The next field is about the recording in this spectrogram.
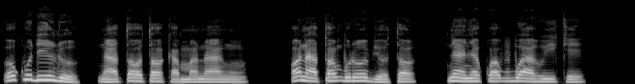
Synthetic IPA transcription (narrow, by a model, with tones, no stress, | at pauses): o˦kʷu˦dɪ˨n̩˦ɾo˨na˨a˨tɔ˦ʊ˨tɔ˦ka˨m̩˦ma˦nʊ˦a˦ŋʊ˦ | ɔ˦na˨a˨tɔ˦ŋ͡m̩˦k͡pʊ˦ɾo˦bjʊ˨tɔ˦ | ne˦˨ɲe˦kʷa˦k͡pʊ˦ɡ͡bʊ˦a˦ɦʊ˦i˦ke˦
